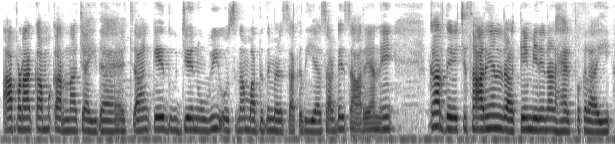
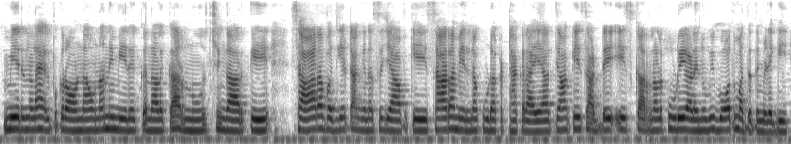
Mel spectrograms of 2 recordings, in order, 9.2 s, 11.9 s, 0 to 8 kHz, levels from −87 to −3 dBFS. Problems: none marked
